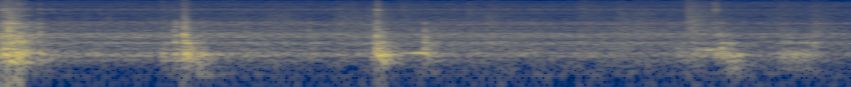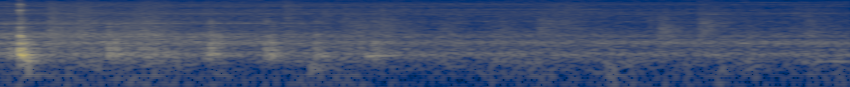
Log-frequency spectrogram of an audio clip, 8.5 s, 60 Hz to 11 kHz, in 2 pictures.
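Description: Gauge 1 model steam locomotive's sound decoder playing its standing sound: a hiss with a few knocks in the first half, getting quieter over the second half. The sound is not yet the class 59's own but one borrowed from another KM1 locomotive.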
